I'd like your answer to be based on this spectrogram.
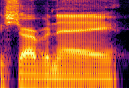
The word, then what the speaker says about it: Charbonnet: Well, I mean, everyone seems to be saying Charbonnet.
